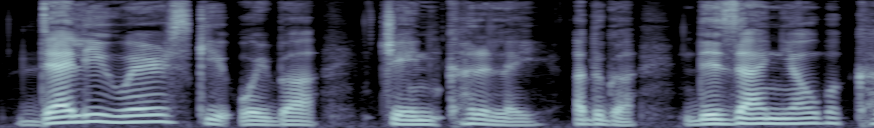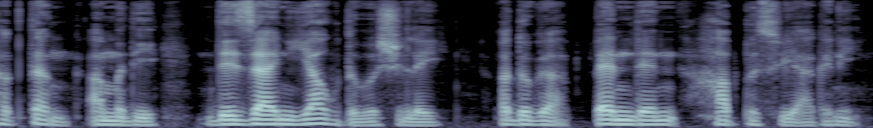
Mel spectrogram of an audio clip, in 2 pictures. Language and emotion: Manipuri, neutral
